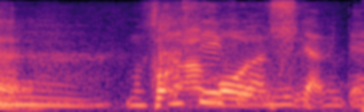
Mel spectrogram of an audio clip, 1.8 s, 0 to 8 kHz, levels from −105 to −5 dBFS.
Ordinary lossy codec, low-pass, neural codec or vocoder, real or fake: none; none; none; real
